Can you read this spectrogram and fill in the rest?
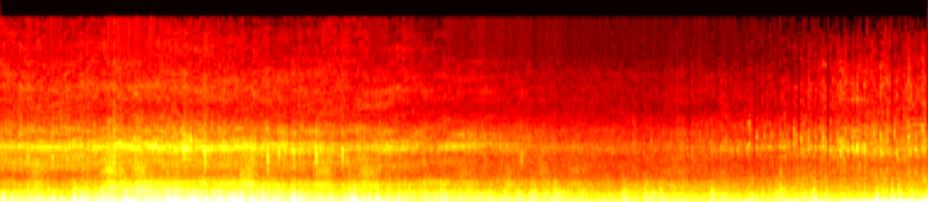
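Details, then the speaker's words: Old Austin tipper truck in a shed, idling: low, steady, even rumble with no knocks, misses or rattles, super quiet with no smoke; normal idle, though it blows a little on throttle and sometimes knocks. "Super quiet old truck, no smoke."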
